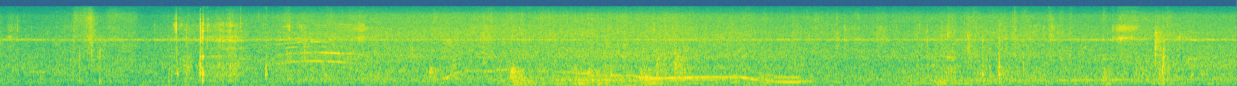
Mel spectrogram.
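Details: Domestic cats fighting over food: a drawn-out, wavering meow that slides down then rises, after a few shorter cries, over a steady background hum and a constant high tone.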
